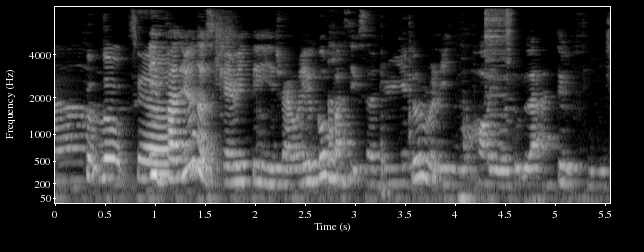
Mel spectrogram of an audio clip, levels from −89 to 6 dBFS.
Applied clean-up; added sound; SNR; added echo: classical method log-MMSE.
